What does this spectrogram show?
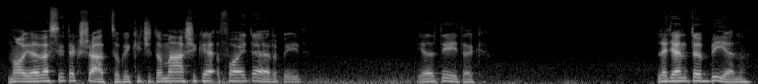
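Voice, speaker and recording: A man's voice: mid-range voice, long pauses, a bit bright. A young man chatting casually while livestreaming a game, blunt and slangy with frequent swearing. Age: young adult. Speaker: game streamer. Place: indoor streaming room.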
